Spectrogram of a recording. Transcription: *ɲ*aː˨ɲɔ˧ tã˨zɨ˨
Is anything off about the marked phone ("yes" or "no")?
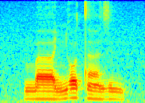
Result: yes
